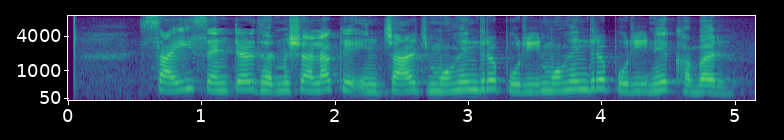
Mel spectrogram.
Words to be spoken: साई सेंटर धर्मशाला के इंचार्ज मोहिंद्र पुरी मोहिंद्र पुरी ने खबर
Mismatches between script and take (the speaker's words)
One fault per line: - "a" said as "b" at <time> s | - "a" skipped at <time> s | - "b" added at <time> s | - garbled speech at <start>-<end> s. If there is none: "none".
none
